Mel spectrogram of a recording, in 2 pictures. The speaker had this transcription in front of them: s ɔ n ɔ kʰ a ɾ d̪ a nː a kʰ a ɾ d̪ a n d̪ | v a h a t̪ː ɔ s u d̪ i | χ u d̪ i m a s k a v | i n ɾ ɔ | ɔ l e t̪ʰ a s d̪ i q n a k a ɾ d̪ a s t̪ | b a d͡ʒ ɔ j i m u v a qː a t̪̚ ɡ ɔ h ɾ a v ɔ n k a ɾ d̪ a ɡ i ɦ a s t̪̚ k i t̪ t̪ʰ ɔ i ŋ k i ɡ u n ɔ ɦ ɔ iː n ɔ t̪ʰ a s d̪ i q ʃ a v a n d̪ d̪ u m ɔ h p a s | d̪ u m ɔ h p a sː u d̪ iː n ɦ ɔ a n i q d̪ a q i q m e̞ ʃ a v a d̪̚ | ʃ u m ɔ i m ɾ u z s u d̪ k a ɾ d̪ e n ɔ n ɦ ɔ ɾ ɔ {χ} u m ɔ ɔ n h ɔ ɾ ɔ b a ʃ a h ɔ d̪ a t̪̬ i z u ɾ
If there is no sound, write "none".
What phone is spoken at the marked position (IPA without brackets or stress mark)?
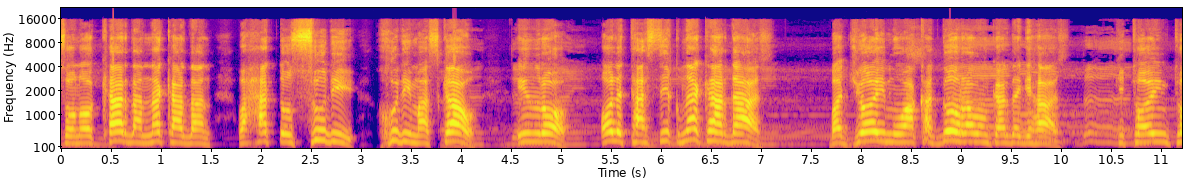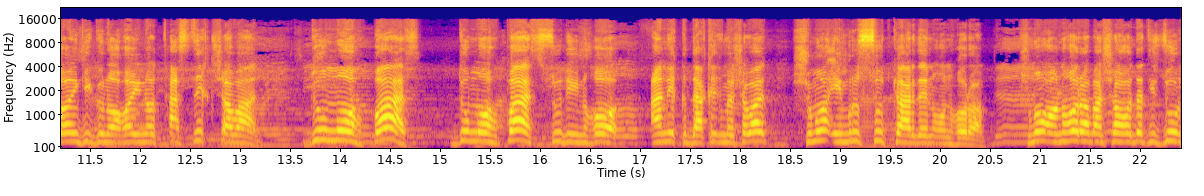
ʃ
